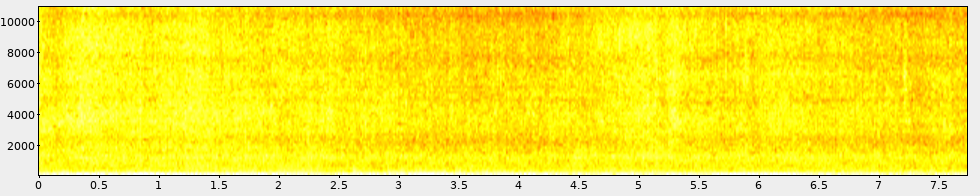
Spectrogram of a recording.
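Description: Onion-and-spice masala frying in oil in a non-stick pan, a steady sizzling hiss, while a silicone spatula stirs it. It is the masala being fried down after a splash of water.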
